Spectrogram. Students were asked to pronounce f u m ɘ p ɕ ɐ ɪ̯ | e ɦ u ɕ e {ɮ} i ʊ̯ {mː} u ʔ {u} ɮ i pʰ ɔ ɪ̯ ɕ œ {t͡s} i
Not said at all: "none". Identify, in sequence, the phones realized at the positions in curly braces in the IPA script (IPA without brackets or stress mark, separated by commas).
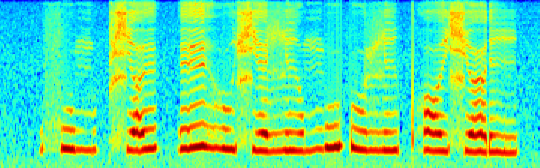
ɮ, m, u, ɾ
